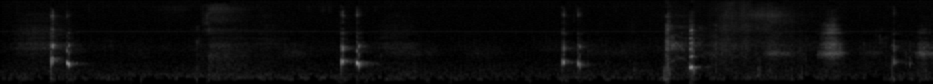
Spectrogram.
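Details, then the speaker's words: A laughing young girl; sharp, abrupt hiccups, about four in nine seconds, with soft breathy sounds between; hiccups. "has the hiccups."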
